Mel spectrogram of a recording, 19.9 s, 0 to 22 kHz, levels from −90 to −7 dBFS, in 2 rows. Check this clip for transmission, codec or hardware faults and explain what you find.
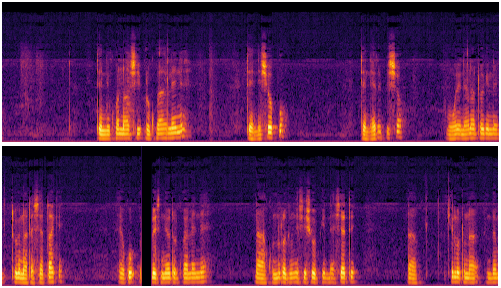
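One fault: a rebuffering stall from 12.73 to 12.94 s. Playback starved for data, inserting about 0.21 s of silence, then resumed seamlessly. Unlike a dropout, no speech is skipped.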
